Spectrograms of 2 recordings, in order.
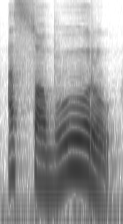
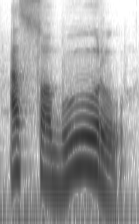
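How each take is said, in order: No difference in how they are said.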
